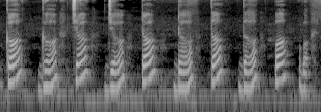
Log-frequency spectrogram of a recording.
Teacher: ಅಲ್ಪ ಅಂದರೆ ಸ್ವಲ್ಪ ಉಸಿರಿನಂತೆ ಹೇಳುವಂಥ ಅಕ್ಷರಗಳಿಗೆ ಏನು ಹೇಳ್ತೀವಿ ನಾವಿಲ್ಲಿ ಅಲ್ಪ ಪ್ರಾಣ ಅಂತ ಹೇಳ್ತೀವಿ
